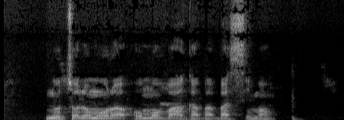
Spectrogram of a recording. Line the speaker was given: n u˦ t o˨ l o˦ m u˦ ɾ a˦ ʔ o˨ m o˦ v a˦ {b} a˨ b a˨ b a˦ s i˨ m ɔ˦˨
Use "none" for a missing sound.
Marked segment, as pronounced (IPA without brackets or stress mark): ɡ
